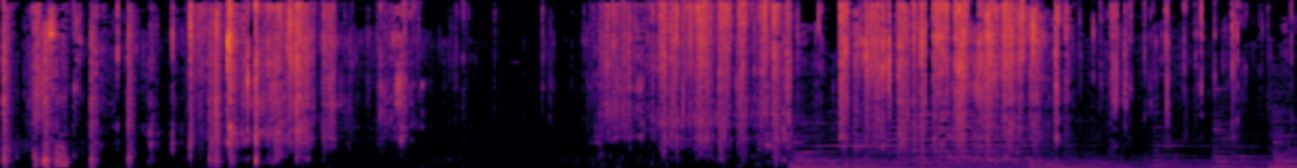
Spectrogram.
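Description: Crinkling and crackling of a small plastic bag of electronic components being handled for the first two seconds or so, then a quiet pause. About five seconds in, background music with sustained notes comes in.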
